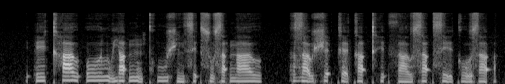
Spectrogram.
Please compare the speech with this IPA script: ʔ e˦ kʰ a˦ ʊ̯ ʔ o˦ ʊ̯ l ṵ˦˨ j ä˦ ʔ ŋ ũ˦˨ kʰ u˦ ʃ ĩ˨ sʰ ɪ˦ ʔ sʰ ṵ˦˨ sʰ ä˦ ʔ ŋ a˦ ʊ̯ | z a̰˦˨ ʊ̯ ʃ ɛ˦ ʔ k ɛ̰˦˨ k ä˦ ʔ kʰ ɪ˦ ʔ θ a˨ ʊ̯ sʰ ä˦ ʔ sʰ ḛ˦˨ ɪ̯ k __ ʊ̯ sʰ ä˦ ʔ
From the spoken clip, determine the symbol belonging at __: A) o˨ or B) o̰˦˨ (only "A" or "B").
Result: B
